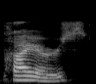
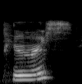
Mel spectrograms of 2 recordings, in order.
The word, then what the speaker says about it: Pires: um I know that Pyers is the way you hear the name even in my family however I've always pronounced it purus which is actually closer to the uh Portuguese uh word and the word by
